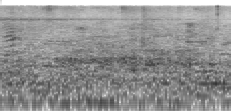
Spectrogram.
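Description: Roller coaster train rolling slowly along its track, a steady wheel rumble, with voices of people close by.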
